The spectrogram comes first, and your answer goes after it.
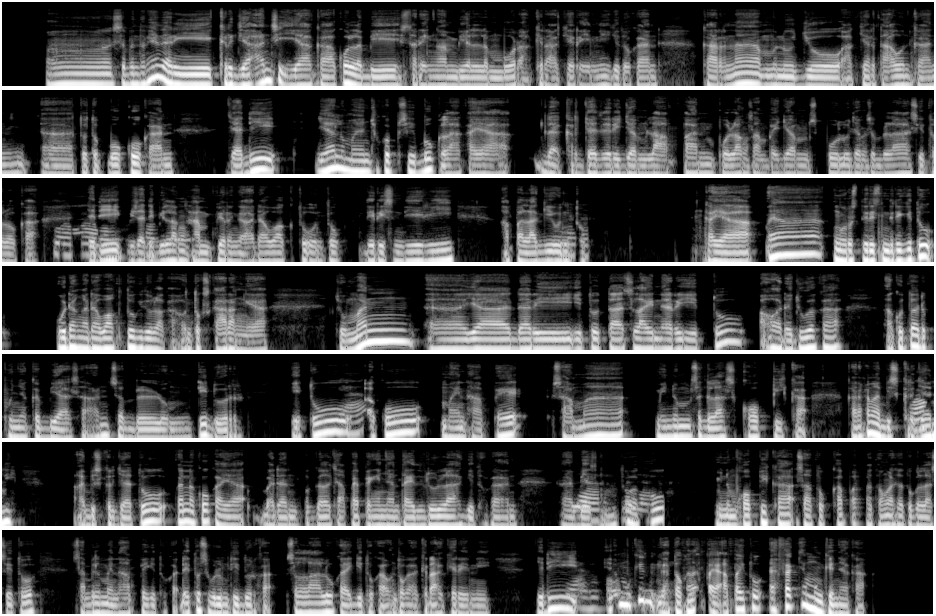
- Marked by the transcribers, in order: tapping; in English: "cup"; "Dan" said as "da"; other background noise
- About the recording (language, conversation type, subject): Indonesian, advice, Mengapa saya sering sulit merasa segar setelah tidur meskipun sudah tidur cukup lama?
